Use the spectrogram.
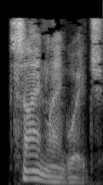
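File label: "sign language", American English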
